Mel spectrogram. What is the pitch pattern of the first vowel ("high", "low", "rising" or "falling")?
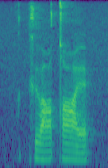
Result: low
